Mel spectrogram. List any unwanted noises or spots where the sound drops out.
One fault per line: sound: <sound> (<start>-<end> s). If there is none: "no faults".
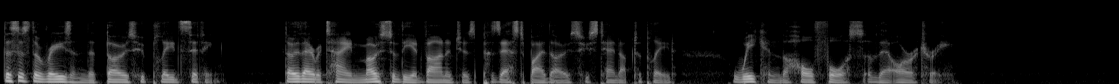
no faults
